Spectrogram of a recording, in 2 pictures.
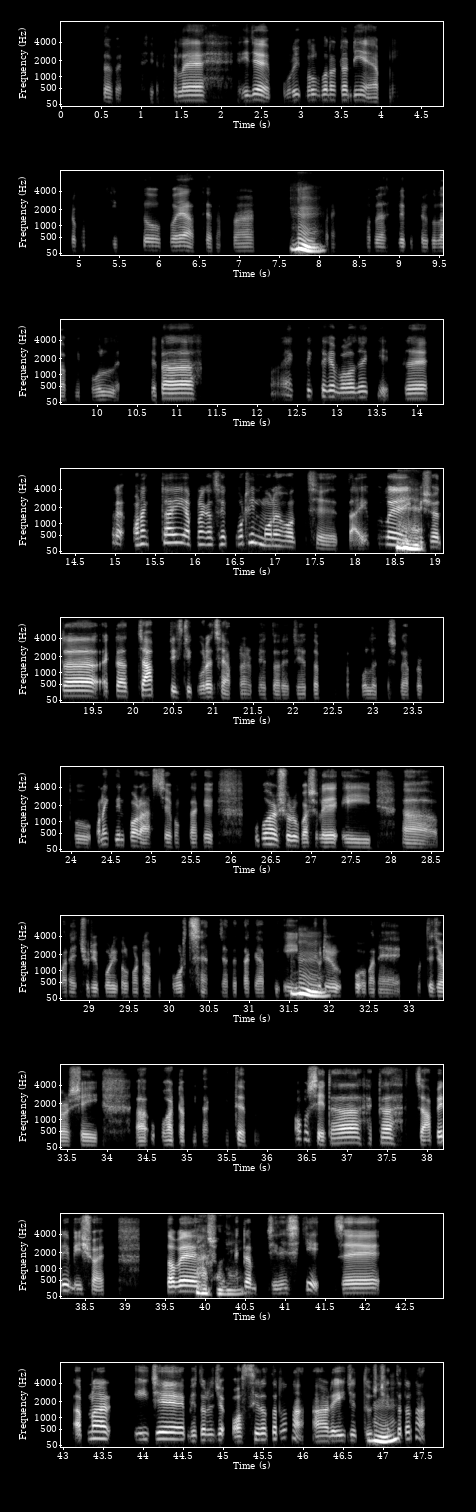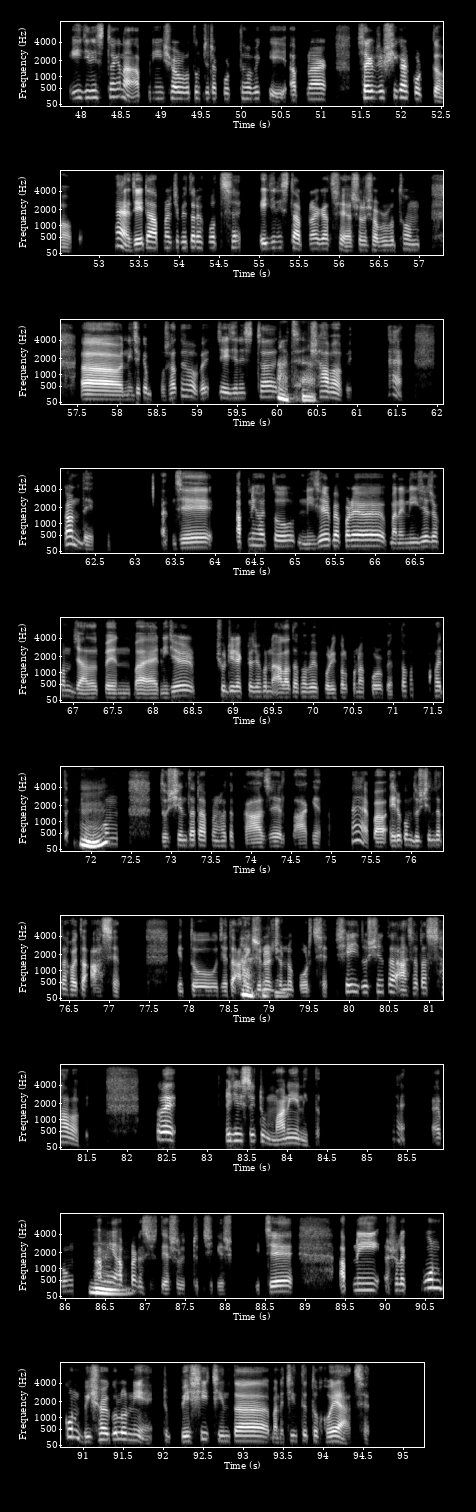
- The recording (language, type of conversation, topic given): Bengali, advice, ছুটি পরিকল্পনা করতে গিয়ে মানসিক চাপ কীভাবে কমাব এবং কোথায় যাব তা কীভাবে ঠিক করব?
- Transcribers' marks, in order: sigh; unintelligible speech; tongue click; "জানবেন" said as "জালবেন"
